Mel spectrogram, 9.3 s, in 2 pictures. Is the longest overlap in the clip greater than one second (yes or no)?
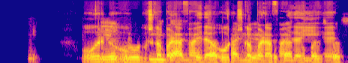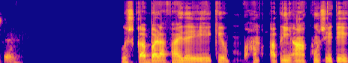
yes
